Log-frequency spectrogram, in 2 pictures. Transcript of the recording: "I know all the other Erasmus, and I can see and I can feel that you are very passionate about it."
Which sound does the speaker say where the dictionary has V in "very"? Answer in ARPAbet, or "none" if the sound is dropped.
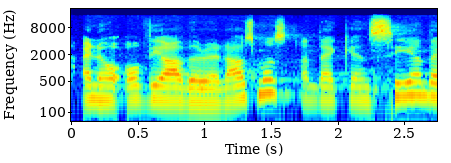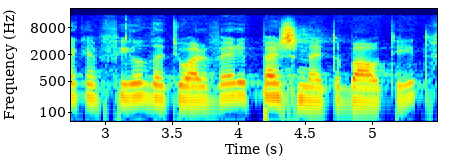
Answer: V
